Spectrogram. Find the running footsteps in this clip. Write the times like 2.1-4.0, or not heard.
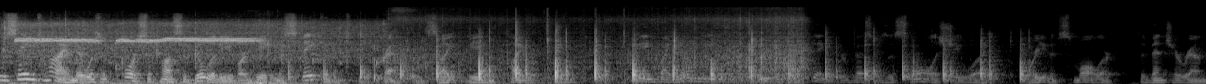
2.8-10.3.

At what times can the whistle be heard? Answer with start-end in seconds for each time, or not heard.
0.1-2.7.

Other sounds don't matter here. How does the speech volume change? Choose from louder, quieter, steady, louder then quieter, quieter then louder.
quieter.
